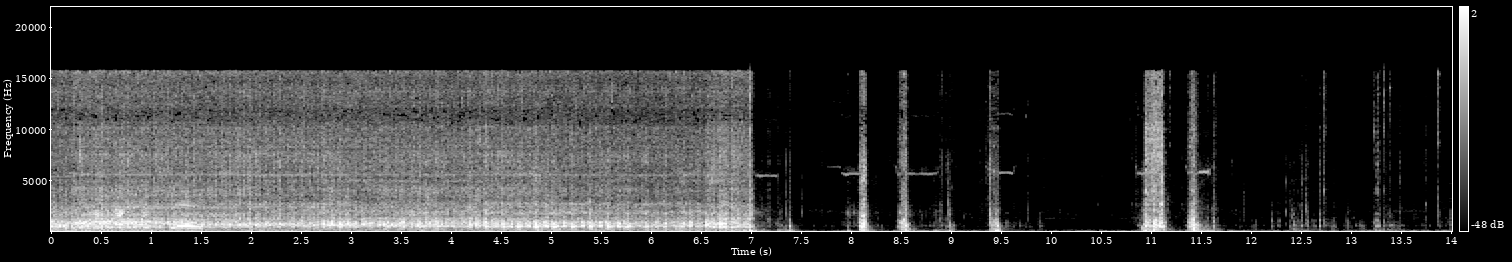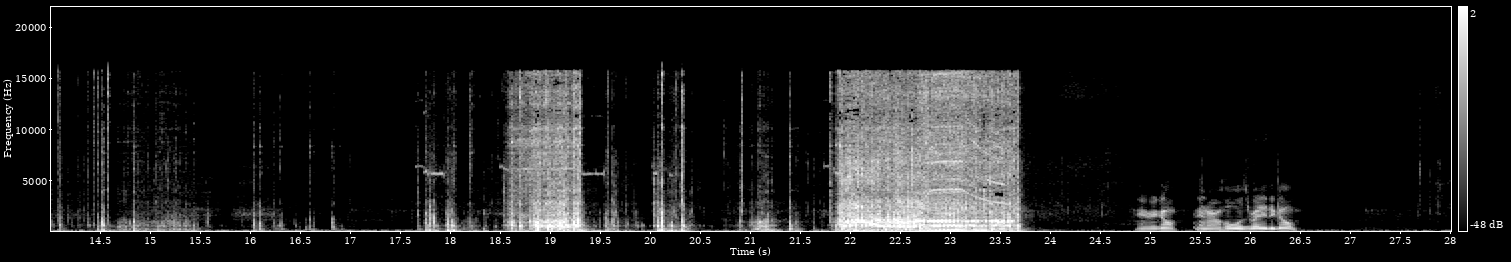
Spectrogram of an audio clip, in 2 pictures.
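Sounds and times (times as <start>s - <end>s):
drill grinding through siding: 0.0s - 9.7s, 10.8s - 11.8s, 17.6s - 23.9s.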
